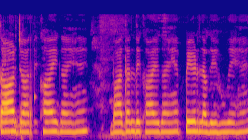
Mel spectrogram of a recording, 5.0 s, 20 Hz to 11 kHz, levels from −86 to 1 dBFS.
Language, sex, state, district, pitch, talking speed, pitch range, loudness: Hindi, female, Chhattisgarh, Bilaspur, 220 Hz, 145 wpm, 220-230 Hz, -17 LUFS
